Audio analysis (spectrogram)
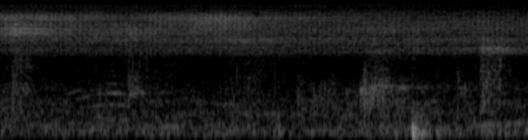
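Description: A cicada sings in a willow tree at Gyeongbokgung Palace in Seoul, a faint, steady high buzz with a few soft thumps nearby.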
